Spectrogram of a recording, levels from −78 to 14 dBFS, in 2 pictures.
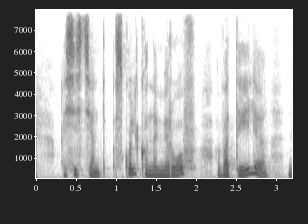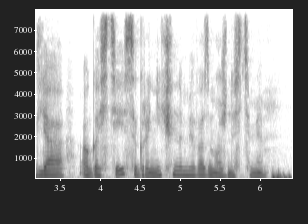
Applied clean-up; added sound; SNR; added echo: none; none; none; none.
